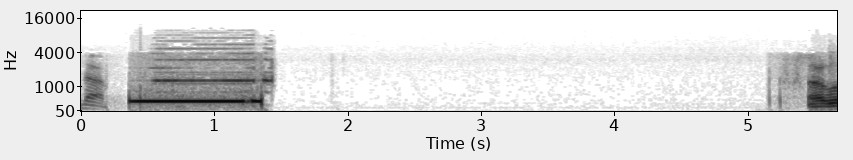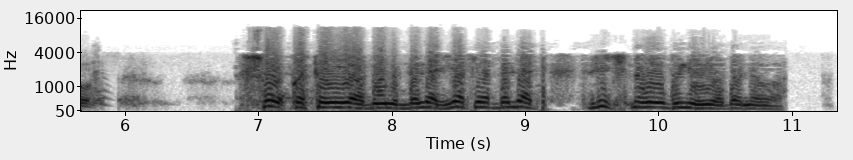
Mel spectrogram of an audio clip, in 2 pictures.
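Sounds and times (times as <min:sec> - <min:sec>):
speech: 0:00.0 - 0:00.7, 0:05.4 - 0:06.2, 0:06.8 - 0:11.0
electronic telephone tone: 0:00.4 - 0:01.5.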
